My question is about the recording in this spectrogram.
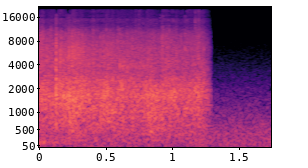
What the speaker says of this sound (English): A big round of applause again for our panelists.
